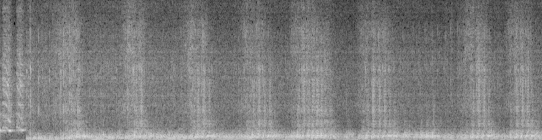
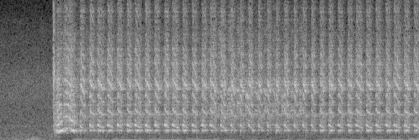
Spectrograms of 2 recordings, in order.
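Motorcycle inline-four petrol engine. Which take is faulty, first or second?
second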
